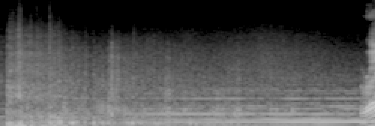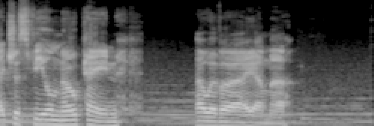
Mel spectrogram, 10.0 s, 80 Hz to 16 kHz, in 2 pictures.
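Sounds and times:
storm wind roaring: 0.0 - 4.7
speech: 4.9 - 6.9, 7.6 - 9.0.

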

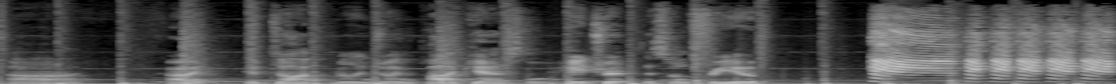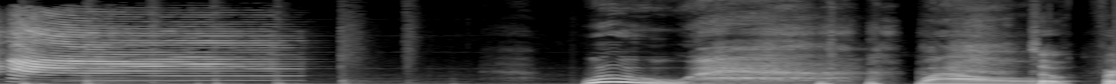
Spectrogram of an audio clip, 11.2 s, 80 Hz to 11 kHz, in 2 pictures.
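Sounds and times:
speech: 0.1 - 4.0, 8.5 - 11.1
air horn sound effect: 4.4 - 7.2.

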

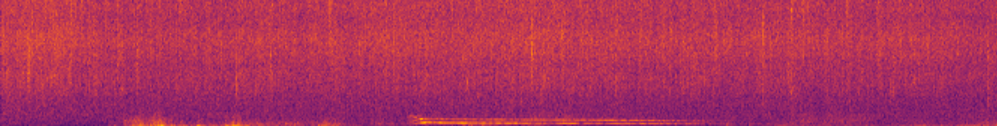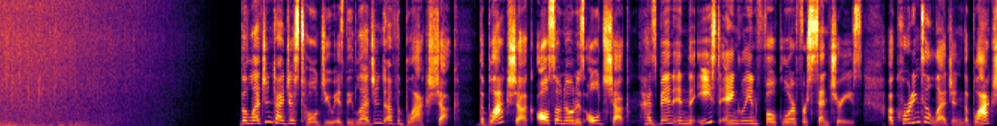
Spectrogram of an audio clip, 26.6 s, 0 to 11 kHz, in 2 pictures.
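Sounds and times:
low rolling thunder: 0.0 - 14.9
heavy steady rain: 0.0 - 15.6
long steady howling tone: 5.4 - 10.1
speech: 16.5 - 26.5.

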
